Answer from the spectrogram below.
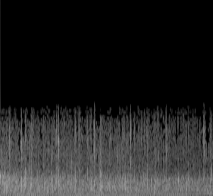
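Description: Steady applause from a crowd, many hands clapping densely and continuously at moderate volume, with a faint low hum underneath throughout.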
